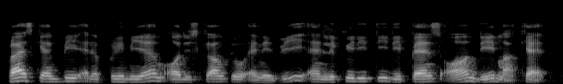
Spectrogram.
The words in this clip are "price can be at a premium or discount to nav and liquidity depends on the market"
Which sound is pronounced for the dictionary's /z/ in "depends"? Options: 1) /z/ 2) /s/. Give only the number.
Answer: 2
